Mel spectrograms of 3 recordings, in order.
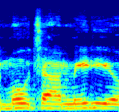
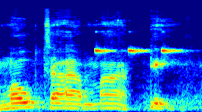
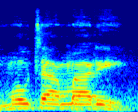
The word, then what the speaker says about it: MultiMahdi: Motherfucker could be calling me multimedia, all type of shit. I'm right, okay. By the way you pronounce my name, MultiMahdi. So MultiMahdi.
